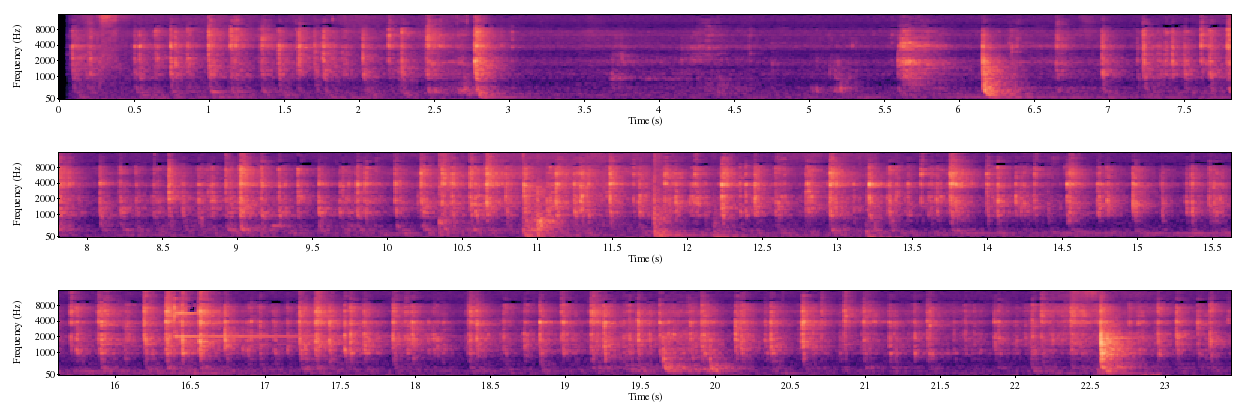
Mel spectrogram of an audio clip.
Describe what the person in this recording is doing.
My sister was working on her school assignment and drinking tea, she sipped from the cup, then, as she was typing moved on her chair a bit, then moved her things on the table. Then she received a notification.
